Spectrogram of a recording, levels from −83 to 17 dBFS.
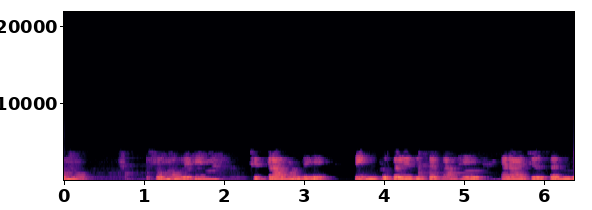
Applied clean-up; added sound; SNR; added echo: neural separator model SepFormer DNS4.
